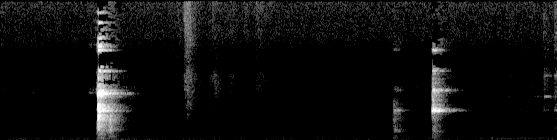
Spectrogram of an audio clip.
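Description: Plastic pieces click and knock as they are stacked.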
